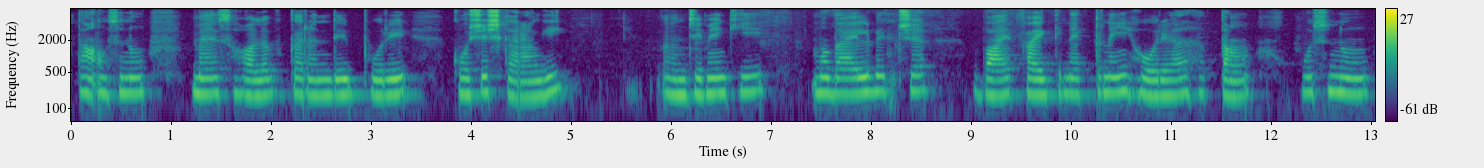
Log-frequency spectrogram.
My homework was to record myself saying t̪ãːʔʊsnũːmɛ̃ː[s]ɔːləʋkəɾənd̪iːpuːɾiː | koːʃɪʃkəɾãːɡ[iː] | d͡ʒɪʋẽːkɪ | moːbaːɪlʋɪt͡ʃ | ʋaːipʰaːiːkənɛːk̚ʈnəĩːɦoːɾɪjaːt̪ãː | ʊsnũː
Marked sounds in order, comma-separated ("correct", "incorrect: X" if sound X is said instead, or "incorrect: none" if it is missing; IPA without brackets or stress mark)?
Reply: correct, correct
